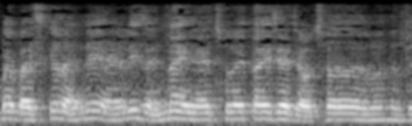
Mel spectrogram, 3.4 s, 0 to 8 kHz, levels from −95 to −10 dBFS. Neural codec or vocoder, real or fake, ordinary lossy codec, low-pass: none; real; MP3, 32 kbps; 7.2 kHz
